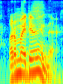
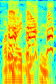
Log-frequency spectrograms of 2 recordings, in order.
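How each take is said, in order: First: Said in the usual way. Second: Much higher, louder laughing question; laughing disbelief. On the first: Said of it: "repeats calmer". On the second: Real, not acted. Forty-year-old on Snapchat laughing at himself. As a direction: laugh at your own absurdity. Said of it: "laughing at himself".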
